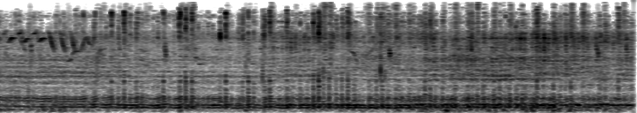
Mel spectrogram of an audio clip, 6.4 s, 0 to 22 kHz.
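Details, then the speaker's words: 1974 Kawasaki H2 750 two-stroke triple, Fast by Gast built, restarted after 34 years once fuel was supplied; now starts on a half kick: steady throaty drone pulling evenly with slight build, no misfires or knocks; normal running. "This is like really good news. It was a little stubborn to get it going, but it needed fuel, and now it'll start on the half a kick."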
